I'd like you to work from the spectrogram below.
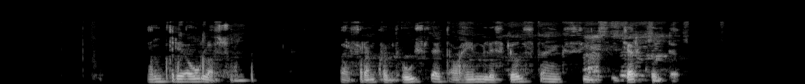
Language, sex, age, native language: Icelandic, other, 18-19, Icelandic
